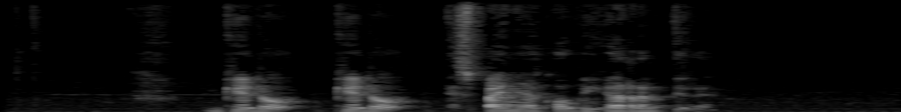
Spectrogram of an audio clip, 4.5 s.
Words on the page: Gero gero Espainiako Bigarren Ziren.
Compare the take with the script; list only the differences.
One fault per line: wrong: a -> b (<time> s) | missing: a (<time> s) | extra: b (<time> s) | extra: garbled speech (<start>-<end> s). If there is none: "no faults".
no faults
